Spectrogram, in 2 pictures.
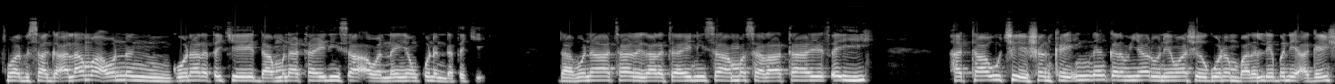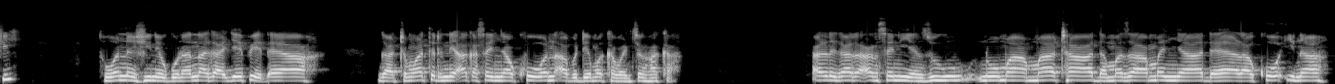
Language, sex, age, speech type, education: Hausa, male, 15-29, spontaneous, primary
